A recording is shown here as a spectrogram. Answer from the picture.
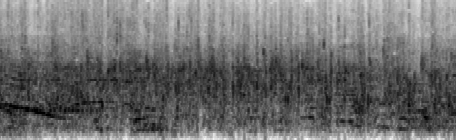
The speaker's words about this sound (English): At least clap or something, right?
